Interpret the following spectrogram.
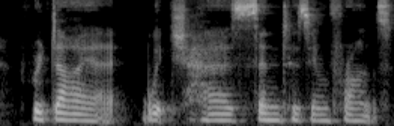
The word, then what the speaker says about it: Hridaya: I studied as a meditation teacher from a spiritual school called Hridaya, spelled with an H, just to confuse you. Hridaya, which has centers in France and Mexico.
